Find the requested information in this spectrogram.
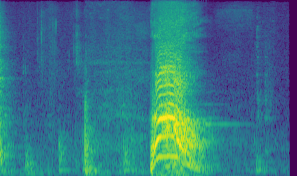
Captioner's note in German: schrei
